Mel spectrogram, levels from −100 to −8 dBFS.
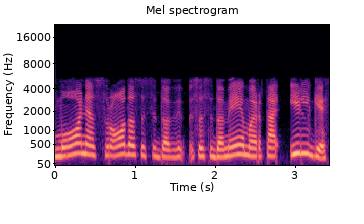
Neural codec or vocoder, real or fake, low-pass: vocoder, 22.05 kHz, 80 mel bands, Vocos; fake; 5.4 kHz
